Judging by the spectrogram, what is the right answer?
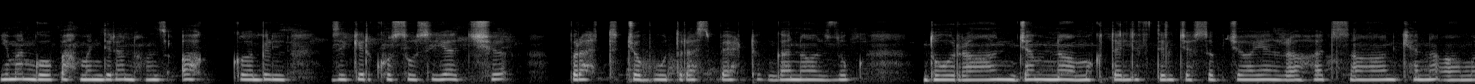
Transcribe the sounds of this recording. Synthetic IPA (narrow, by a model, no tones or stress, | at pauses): jimɐnɡoːpɐhmɐnd̪iɾɐnhɐnzɐh | kɐbil | zikiɾxʰusuːsijɐt̪̚t͡ʃʰi | pɾɐst̪ʰt͡ʃɐbuːt̪ɾɐspeʈʰɡɐnaːzuk | d̪oːɾaːnd͡ʒɐmnaːmuxt̪ɐlifd̪ilt͡ʃɐsɐbd͡ʒaːjɐnɾaːhɐt̪z̥aːnkʲʰɐnɐaːmɐ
